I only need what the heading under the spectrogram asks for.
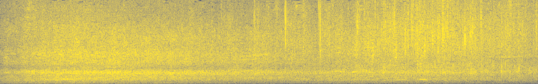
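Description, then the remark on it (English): Steady applause from an audience, a dense wash of many hands clapping at an even loudness throughout, with no voices or laughter over it. “There was no laughter. There was only clapping.”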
